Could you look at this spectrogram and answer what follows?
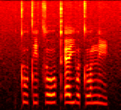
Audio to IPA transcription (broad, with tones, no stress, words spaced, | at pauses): tu˨ti˨ t͡soː˦kʼɛ˦ jʊ˨tʊ˦ ni˨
